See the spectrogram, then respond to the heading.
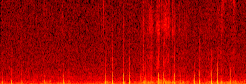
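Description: A small, solid green-and-cream speckled ribbed gourd (a sweet dumpling squash) is held in one hand above hay while the fingertips and painted nails of the other hand tap and scratch its hard rind. About fifteen quiet, dull, low-pitched taps sound in an irregular rhythm, each dying away almost instantly, with faint scratching between them.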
